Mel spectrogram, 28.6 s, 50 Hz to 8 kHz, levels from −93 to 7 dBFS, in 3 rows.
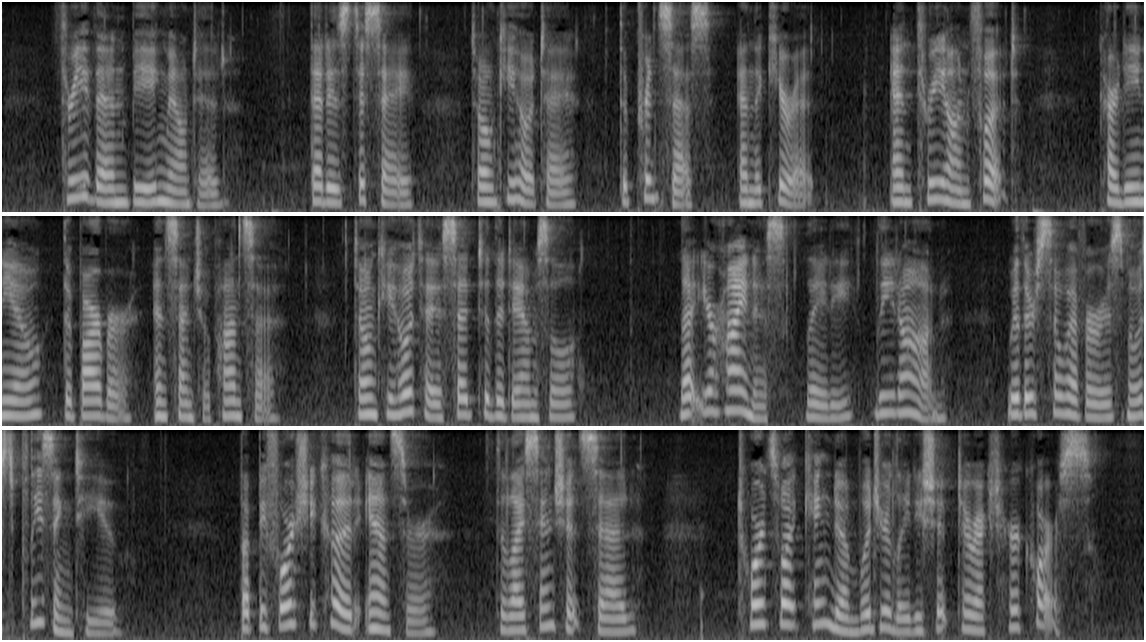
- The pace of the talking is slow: Yes, slow, 125 wpm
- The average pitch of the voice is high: Yes, high, 205 Hz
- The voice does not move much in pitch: No, average, 3.7 semitones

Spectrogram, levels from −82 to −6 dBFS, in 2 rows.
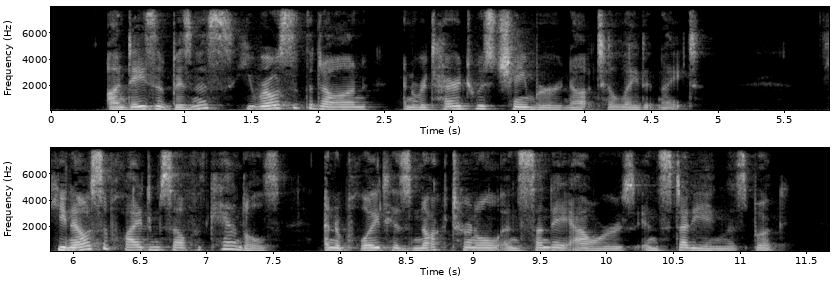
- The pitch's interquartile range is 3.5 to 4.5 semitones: Yes, average, 4.0 semitones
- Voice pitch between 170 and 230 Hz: Yes, medium, 185 Hz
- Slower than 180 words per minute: No, average, 185 wpm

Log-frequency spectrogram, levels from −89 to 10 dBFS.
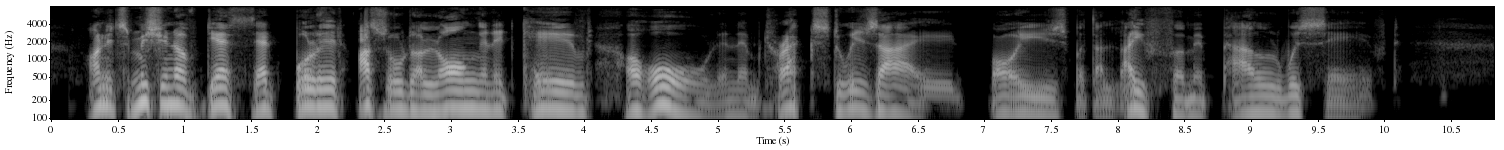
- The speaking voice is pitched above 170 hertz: No, low, 130 Hz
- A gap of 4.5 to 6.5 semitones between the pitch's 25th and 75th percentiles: Yes, average, 5.1 semitones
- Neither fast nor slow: Yes, average, 160 wpm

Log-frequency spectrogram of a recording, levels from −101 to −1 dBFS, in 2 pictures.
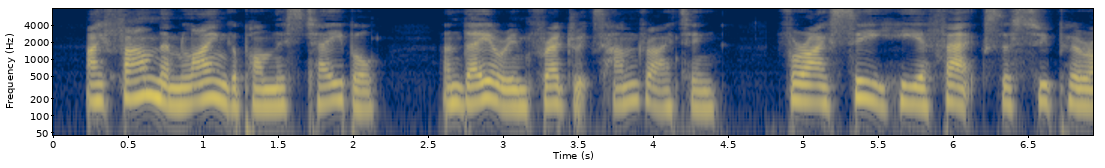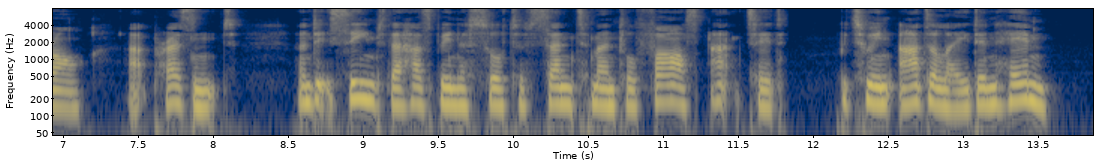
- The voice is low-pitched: No, medium, 160 Hz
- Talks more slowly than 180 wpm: Yes, average, 170 wpm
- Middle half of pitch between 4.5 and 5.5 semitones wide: No, average, 2.8 semitones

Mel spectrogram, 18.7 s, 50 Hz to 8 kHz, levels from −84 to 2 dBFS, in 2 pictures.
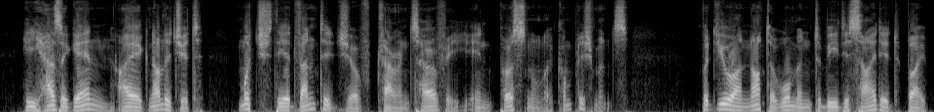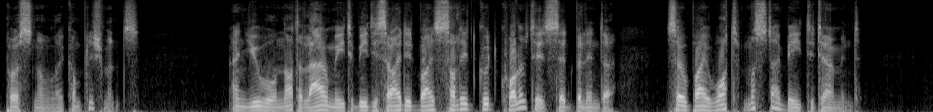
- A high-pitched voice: No, low, 100 Hz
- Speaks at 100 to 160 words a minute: Yes, average, 155 wpm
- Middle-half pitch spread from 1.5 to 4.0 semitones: Yes, average, 3.5 semitones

